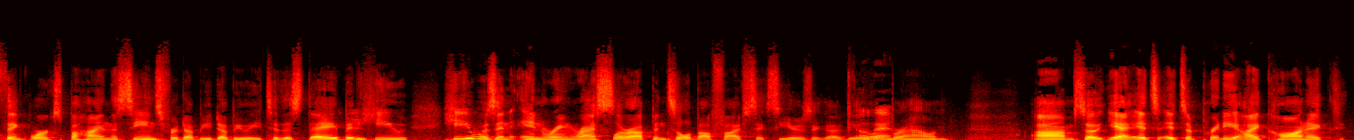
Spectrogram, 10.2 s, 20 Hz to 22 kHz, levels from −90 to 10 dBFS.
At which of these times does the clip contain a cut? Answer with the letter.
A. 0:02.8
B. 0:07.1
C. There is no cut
C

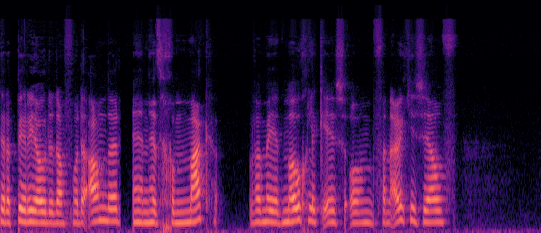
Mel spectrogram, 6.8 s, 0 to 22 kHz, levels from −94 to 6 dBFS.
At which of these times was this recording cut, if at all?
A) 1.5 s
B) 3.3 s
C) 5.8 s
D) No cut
A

